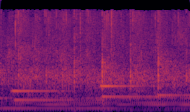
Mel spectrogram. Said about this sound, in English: let's give him a round of applause as he comes up.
